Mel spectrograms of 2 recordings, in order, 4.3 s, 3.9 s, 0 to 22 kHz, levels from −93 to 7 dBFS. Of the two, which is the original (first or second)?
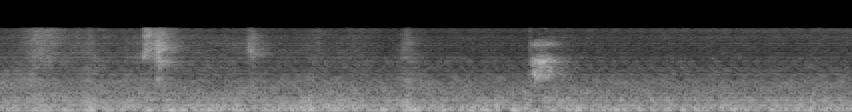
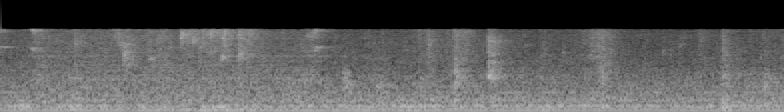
second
